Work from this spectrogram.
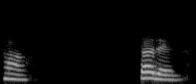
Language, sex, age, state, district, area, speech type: Marathi, female, 30-45, Maharashtra, Kolhapur, urban, conversation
